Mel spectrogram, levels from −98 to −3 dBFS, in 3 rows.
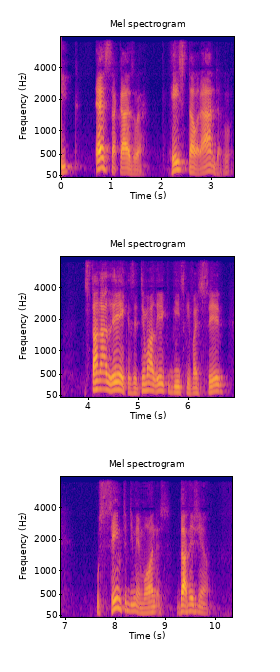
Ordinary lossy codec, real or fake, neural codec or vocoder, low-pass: none; fake; codec, 16 kHz, 1.1 kbps, Voila-Tokenizer; 7.2 kHz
